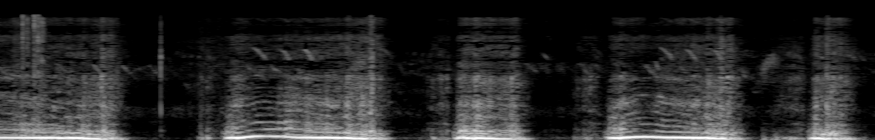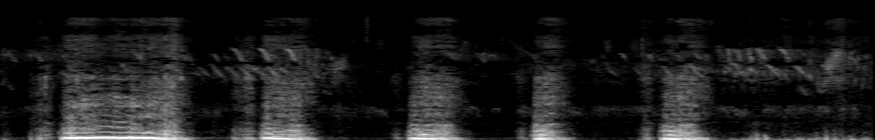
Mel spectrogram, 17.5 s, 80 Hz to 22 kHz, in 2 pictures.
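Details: A lone Nkuhuma male lion in the Sabi Sands roars on 20 November 2023, possibly calling the Talamati boys: deep, moaning bellows fading into a string of short grunts.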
